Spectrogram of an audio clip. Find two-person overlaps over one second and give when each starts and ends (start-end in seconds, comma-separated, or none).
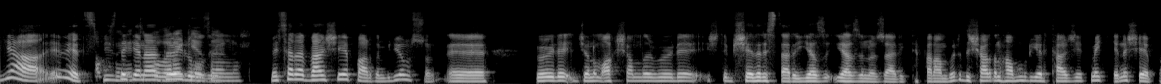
0.9-2.3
